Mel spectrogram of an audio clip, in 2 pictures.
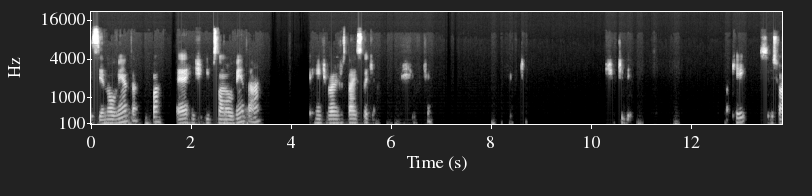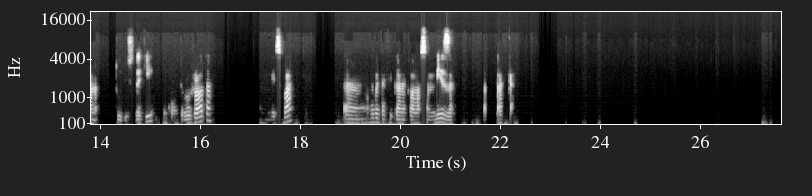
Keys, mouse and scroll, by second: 1.5 ctrl+z, 2.2 r, 3.4-4.9 middle drag, 6.3 shift+d, 15.6 ctrl+j, 15.9 ctrl+s, 19.0 KP_0, 20.0 shift+f.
